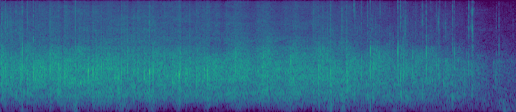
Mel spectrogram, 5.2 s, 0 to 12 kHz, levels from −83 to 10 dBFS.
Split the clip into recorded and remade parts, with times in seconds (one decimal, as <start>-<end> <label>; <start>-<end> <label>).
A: 0.0-0.4 recorded; 0.4-3.5 remade; 3.5-5.2 recorded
